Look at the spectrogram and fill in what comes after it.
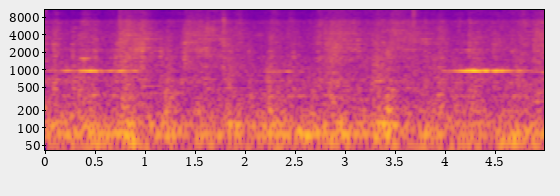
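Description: Disneyland Railroad passenger carriage running along the track: a steady low rumble of the wheels on the rails, with a thin high tone coming in briefly near the start and again near the end.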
